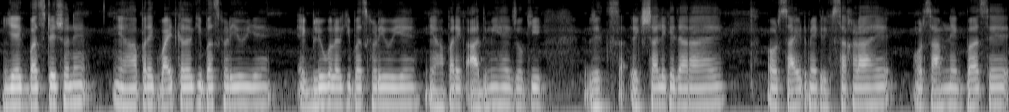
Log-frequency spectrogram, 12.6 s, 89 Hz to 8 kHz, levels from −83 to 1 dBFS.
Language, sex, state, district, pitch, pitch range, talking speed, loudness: Hindi, male, Bihar, East Champaran, 120 Hz, 115-125 Hz, 225 wpm, -25 LUFS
